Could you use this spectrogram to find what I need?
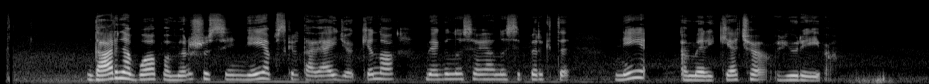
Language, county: Lithuanian, Kaunas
